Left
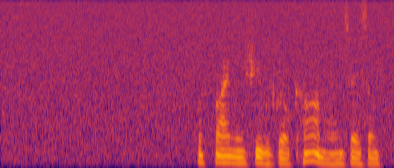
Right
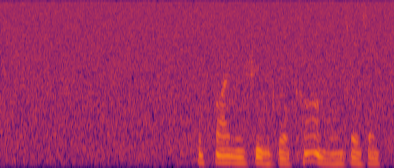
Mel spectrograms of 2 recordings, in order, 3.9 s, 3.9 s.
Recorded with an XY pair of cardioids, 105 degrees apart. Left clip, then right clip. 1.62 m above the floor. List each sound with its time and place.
2.0 s a man speaking: 55° left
